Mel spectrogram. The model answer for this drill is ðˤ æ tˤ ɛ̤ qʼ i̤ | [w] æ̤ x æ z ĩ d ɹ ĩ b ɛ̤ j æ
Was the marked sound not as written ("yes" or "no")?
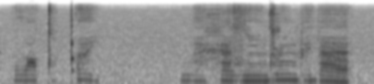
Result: no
